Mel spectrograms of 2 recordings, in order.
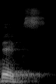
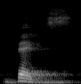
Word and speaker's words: begs: These words listed here, all right, their last S is Z sound in terms of pronunciation. So you don't say he feels good, but he feels good. He feels good, all right. Then begs, not begs, begs, all right. So this is Z sound, begs.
